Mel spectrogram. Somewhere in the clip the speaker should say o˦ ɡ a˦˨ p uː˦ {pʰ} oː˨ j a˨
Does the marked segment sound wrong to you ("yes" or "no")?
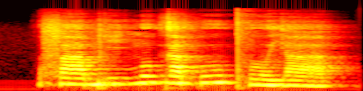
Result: no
